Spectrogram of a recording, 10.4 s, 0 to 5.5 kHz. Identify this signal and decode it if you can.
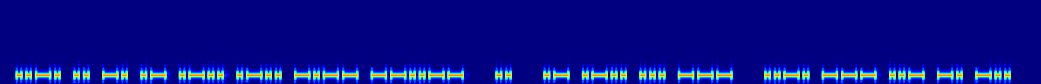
Morse code, heard as a keyed tone, about 25 wpm, 600 Hz. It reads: FINALLY, I ALSO FOUND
